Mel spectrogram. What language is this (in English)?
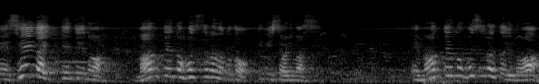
Japanese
